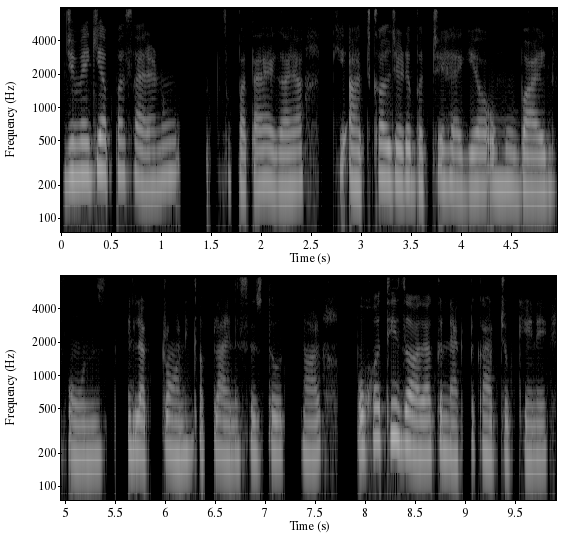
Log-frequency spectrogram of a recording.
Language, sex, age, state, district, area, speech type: Punjabi, female, 18-30, Punjab, Jalandhar, urban, spontaneous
